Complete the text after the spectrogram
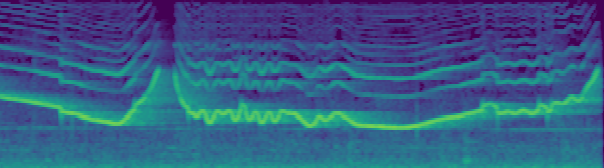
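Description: A loud, continuous feedback howl from a small Twin Reverb guitar amp with no guitar played, its shrill tone sliding down, swooping back up, wavering and climbing again, with no voices over it.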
